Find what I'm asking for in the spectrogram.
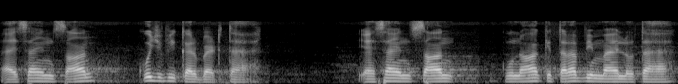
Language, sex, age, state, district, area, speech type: Urdu, male, 18-30, Bihar, Gaya, urban, spontaneous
